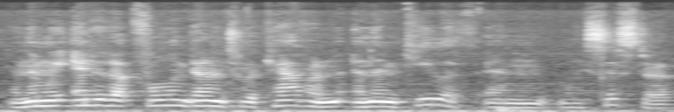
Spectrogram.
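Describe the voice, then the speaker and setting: A man's voice: on the high side, a little fast, mellow, a little hiss or hum, rough recording. A man playing a tabletop game in character, hesitant with many fillers. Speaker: player.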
